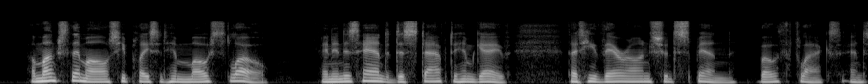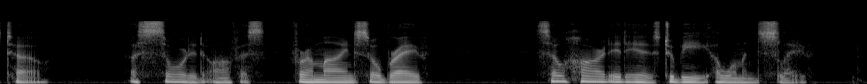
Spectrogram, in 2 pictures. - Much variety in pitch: No, average, 4.1 semitones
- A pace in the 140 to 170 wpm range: Yes, average, 150 wpm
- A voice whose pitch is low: Yes, low, 115 Hz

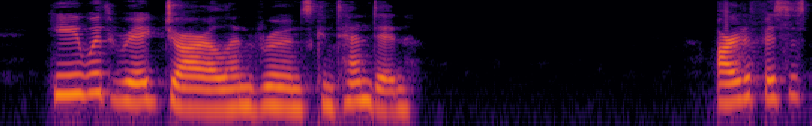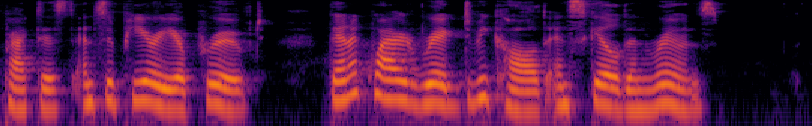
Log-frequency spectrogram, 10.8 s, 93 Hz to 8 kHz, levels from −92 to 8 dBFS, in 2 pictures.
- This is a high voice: Yes, high, 200 Hz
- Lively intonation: No, average, 4.4 semitones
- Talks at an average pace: No, slow, 125 wpm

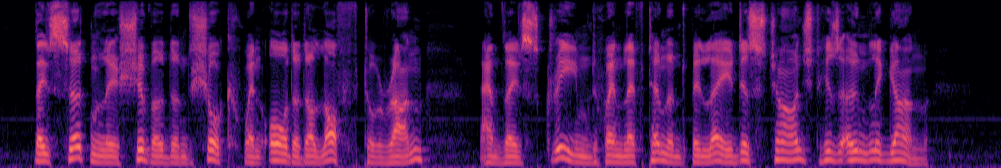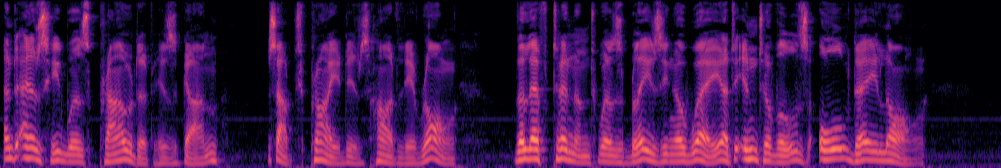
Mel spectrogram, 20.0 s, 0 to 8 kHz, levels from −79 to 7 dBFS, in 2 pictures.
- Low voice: Yes, low, 130 Hz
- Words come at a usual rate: No, slow, 125 wpm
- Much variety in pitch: Yes, wide, 5.9 semitones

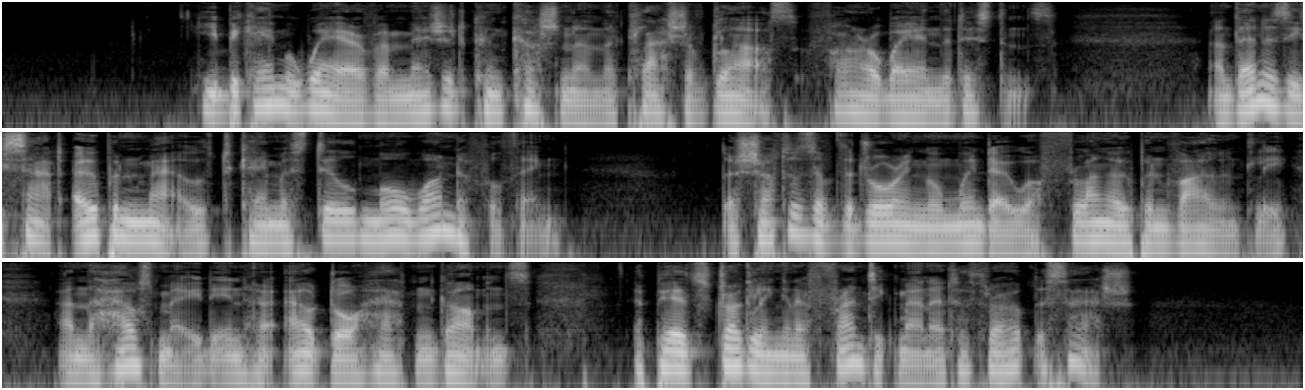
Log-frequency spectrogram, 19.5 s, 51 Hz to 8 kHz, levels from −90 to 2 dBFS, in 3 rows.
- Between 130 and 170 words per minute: No, average, 190 wpm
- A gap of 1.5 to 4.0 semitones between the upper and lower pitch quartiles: No, average, 4.7 semitones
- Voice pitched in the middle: No, very low, 95 Hz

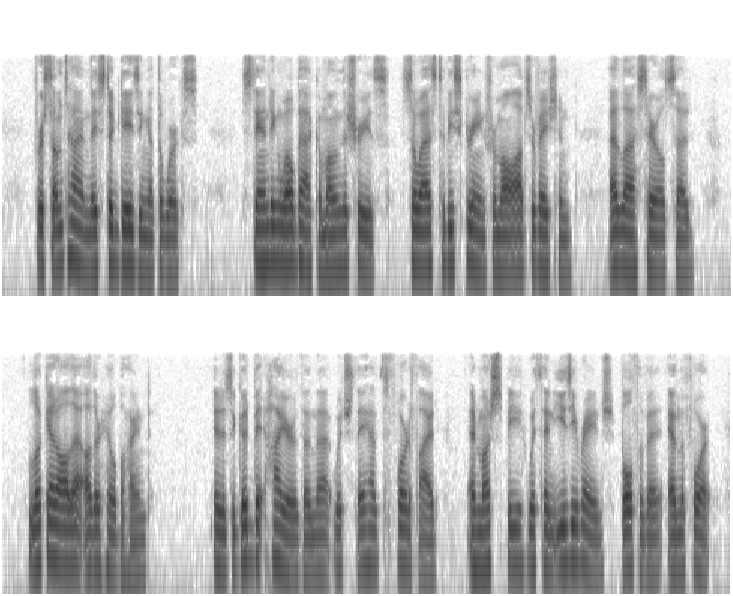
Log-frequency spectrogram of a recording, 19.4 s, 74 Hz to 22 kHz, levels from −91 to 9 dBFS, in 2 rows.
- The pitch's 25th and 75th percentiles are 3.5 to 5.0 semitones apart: No, narrow, 2.5 semitones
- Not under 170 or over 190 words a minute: Yes, average, 175 wpm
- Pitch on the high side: No, low, 125 Hz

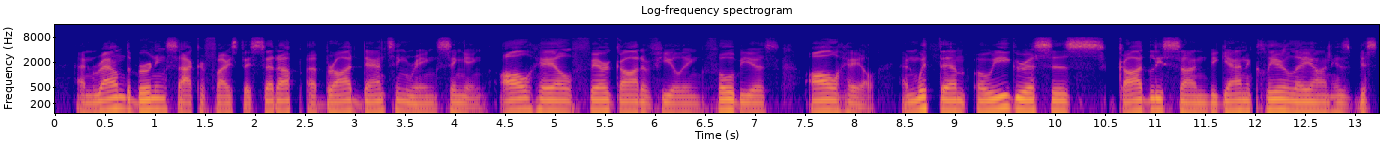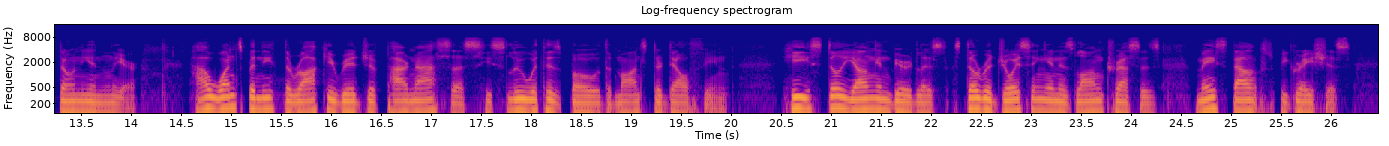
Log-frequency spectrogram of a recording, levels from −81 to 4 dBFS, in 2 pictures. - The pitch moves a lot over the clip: No, average, 2.7 semitones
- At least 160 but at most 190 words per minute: No, average, 150 wpm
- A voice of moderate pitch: No, low, 115 Hz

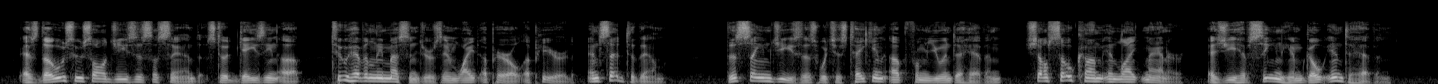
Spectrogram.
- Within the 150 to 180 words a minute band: No, average, 190 wpm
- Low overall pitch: Yes, low, 105 Hz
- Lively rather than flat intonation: Yes, wide, 9.0 semitones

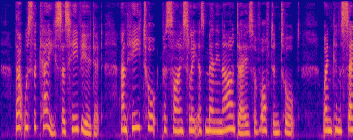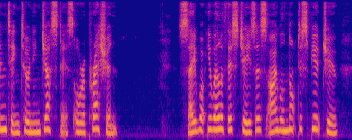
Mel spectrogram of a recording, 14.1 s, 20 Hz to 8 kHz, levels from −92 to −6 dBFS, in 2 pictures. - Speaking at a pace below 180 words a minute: Yes, average, 165 wpm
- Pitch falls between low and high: No, high, 230 Hz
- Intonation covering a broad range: No, average, 3.8 semitones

